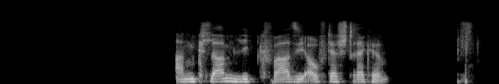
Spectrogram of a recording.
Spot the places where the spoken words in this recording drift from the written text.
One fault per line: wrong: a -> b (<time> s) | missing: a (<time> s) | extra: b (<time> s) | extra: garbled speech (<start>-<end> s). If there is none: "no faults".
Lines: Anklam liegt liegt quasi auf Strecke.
missing: liegt (2.6 s)
extra: der (3.3 s)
